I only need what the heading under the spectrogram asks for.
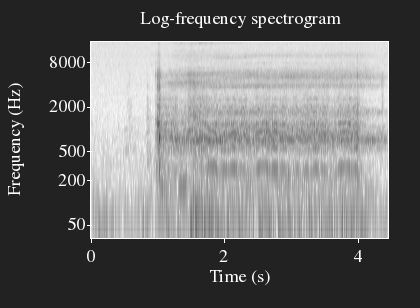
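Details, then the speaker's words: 1970 Chevy C20 dump truck, eight-cylinder, points ignition, revived after sitting: three seconds of sluggish, dragging cranking with a lazy, uneven beat and no firing; battery running low, charger needed. "we gotta get the go get some charge around the thing I hear the battery getting low let's get the charger on it"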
